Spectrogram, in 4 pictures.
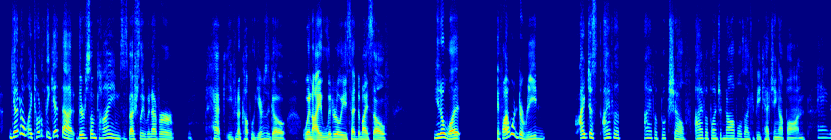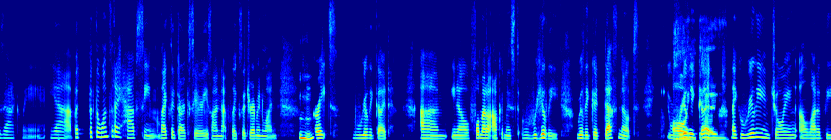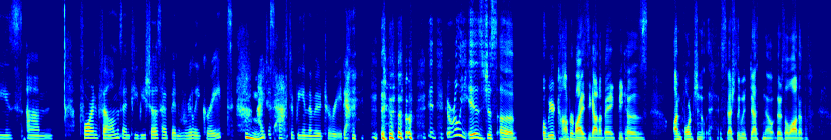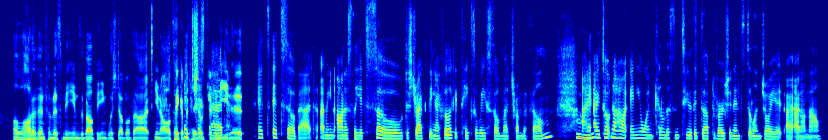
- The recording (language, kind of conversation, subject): English, unstructured, Should I choose subtitles or dubbing to feel more connected?
- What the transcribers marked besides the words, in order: other background noise; laughing while speaking: "really"; chuckle; tapping; stressed: "so"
